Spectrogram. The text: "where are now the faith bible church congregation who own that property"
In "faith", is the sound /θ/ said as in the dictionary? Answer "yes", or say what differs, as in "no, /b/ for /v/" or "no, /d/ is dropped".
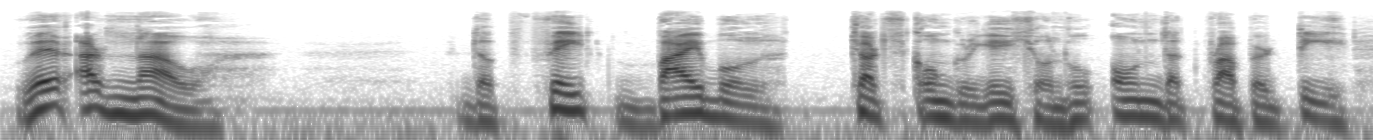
no, /t/ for /θ/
